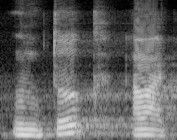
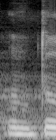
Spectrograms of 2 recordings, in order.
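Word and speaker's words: untuk: জন্য তাহলে বলবেন উন্নতুক উনতুক এখানে লেখাটা হচ্ছে কিন্তু যখন কথা বলা হয় তখন উন্তু বলা হয় উন্তু এই ক টা বাদ দিয়ে দেয় ওরা এটা উচ্চারণ করার ক্ষেত্রে কিন্তু লেখার ক্ষেত্রে উন্তুক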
